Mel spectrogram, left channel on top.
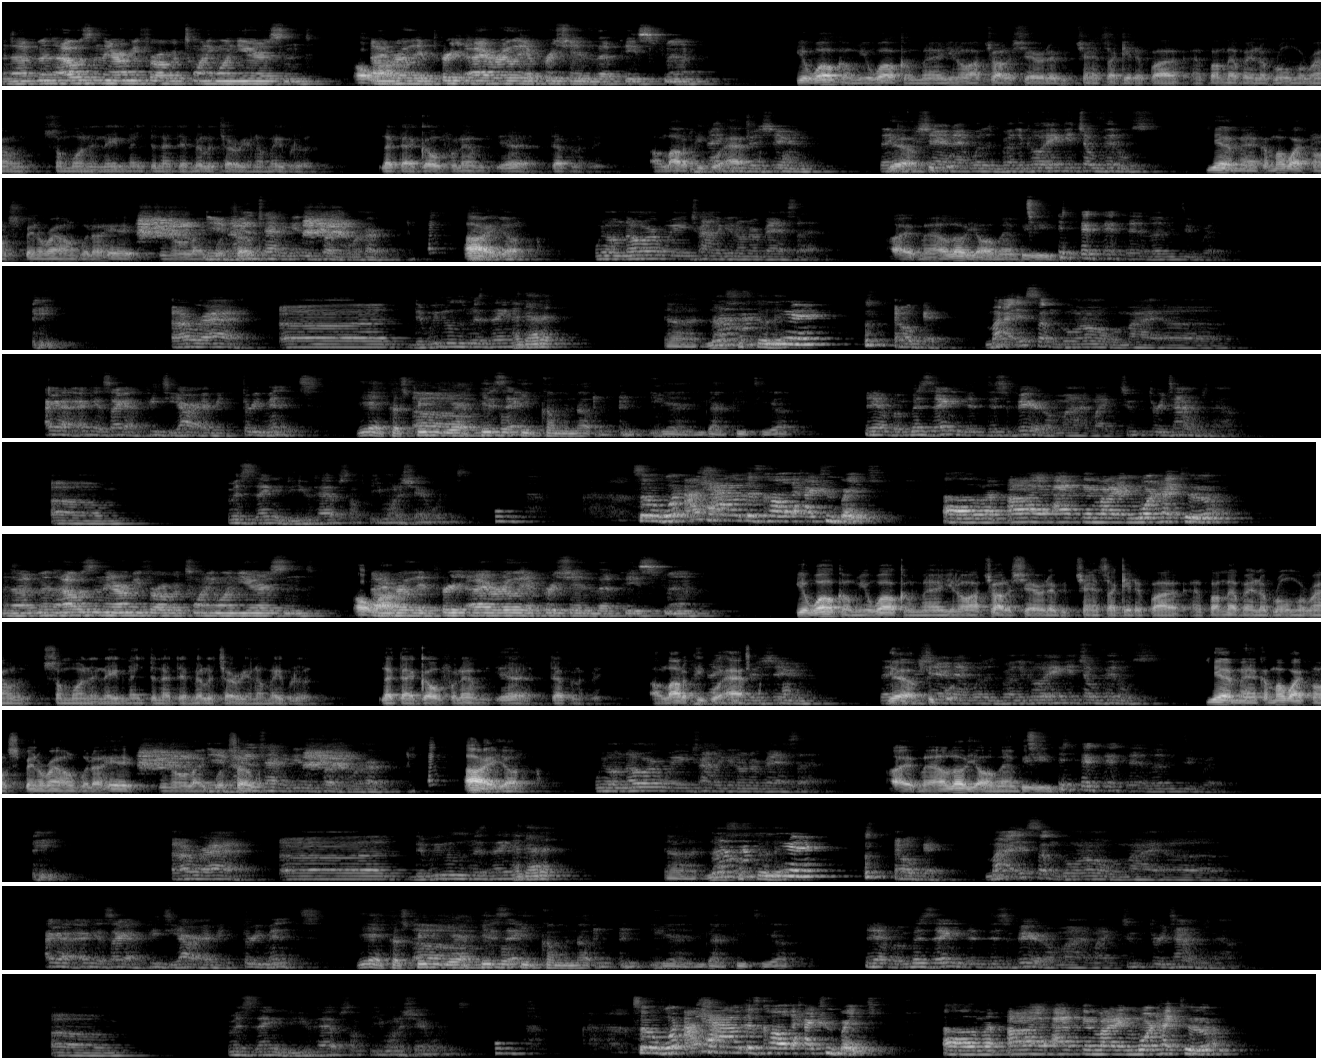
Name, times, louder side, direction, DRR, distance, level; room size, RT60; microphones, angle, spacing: voice 1, 0.0-3.0 3.7-6.9, left 1 dB, 50° left, -4 dB, 3.2 m, -25 dB
voice 2, 3.5-4.1 7.9-16.3 17.0-19.2 19.7-20.6 22.0-22.7 25.2-28.9 30.6-30.7 31.0-31.5 35.3-36.9, right 4 dB, 70° right, 12 dB, 0.6 m, -26 dB
voice 3, 20.0-21.3 22.0-24.7 28.4-30.1 31.0-31.6 32.3-34.5 36.6-38.5 39.9-40.1 41.3-42.0 42.3-44.8 48.5-48.9 49.4-51.8 53.2-55.9 56.9-58.1 58.7-59.4 61.4-65.1 66.4-67.1 68.2-70.6, left 1 dB, 70° left, -2 dB, 3.0 m, -36 dB
sound 1, 26.3-26.4 27.7-28.4 28.6-28.9 29.4-29.9, left 4 dB, 85° left, 1.3 m, -30 dB
voice 4, 44.7-45.1 46.2-47.4 56.3-58.7 59.3-60.6, left 1 dB, 10° left, 3 dB, 0.5 m, -31 dB
voice 5, 46.7-47.7 48.2-48.4 70.9-71.1 72.3-74.7 75.4-78.1, right 1 dB, 50° right, 1 dB, 2.0 m, -25 dB
12.5 x 6.2 x 3.4 m, 0.64 s
head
